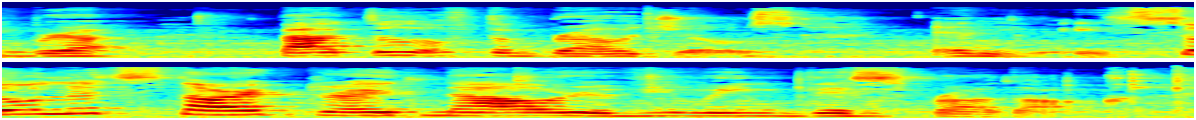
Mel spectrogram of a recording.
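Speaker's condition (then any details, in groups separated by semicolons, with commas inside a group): No condition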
